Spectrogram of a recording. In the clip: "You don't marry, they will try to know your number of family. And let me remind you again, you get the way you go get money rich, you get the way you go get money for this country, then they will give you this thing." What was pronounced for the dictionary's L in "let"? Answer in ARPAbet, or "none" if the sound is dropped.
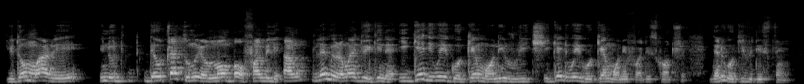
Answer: L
